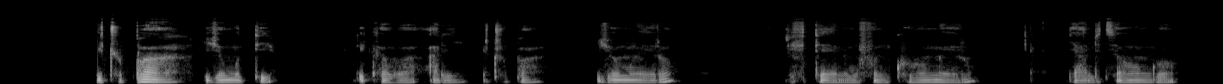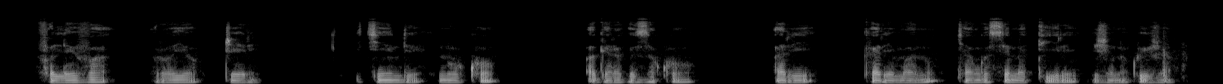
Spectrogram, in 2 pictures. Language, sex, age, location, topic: Kinyarwanda, male, 18-24, Huye, health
